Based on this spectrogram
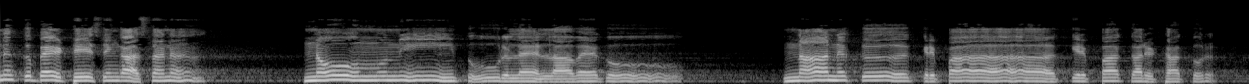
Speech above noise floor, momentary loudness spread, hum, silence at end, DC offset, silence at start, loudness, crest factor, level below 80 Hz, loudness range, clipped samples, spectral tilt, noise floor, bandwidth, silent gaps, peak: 31 dB; 10 LU; none; 0.3 s; under 0.1%; 0 s; -18 LUFS; 16 dB; -54 dBFS; 3 LU; under 0.1%; -7.5 dB/octave; -49 dBFS; 9.4 kHz; none; -2 dBFS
